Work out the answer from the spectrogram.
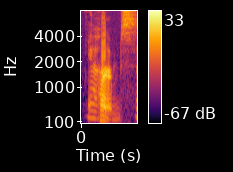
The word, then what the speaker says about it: herbs: starts with an h usually people read it without the h but i also have heard people say herbs before some people read it with the h some people don't i think it really depends on where you grew up but i personally read it without the h sound cannot and also create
